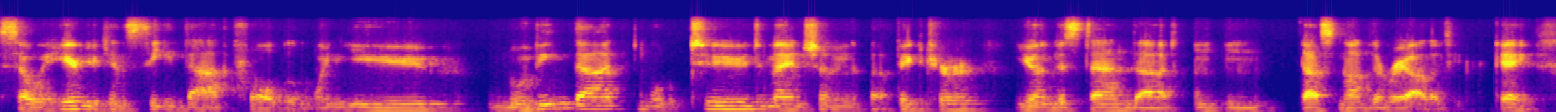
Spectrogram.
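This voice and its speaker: A man with a non-native accent, very slow and fairly low-pitched, with fairly even intonation amid audible room echo. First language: not English. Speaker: dentistry lecturer. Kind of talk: lecture. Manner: halting.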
